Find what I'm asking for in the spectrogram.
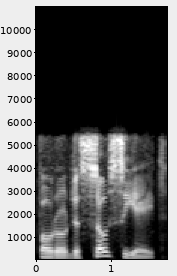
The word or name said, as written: photodissociate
